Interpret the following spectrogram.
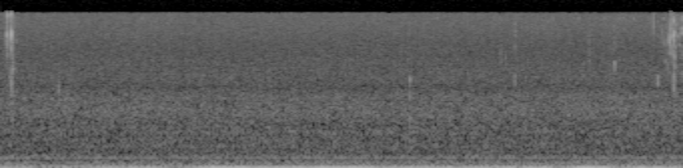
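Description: A low, steady rumble with a faint hum above it, growing louder about a second in.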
